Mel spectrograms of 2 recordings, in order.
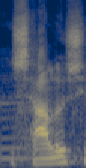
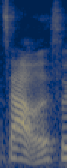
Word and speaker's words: Salus: And how will this, both in partnership with the, the SEALs? – Salus, you mean? – Salus, okay, I didn't know how to say it.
